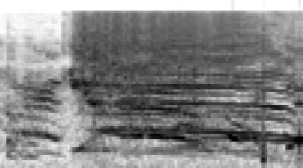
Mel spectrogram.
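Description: A man yells loudly close by.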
